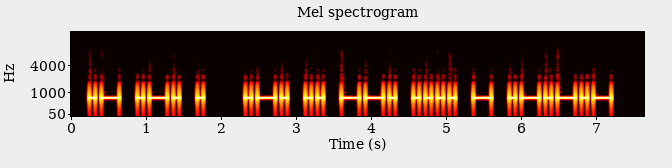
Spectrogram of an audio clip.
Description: Morse code, heard as a keyed tone, about 15 wpm, 700 Hz. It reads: ARE RIGHT.
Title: Sentences from Top 500 Words 15wpm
